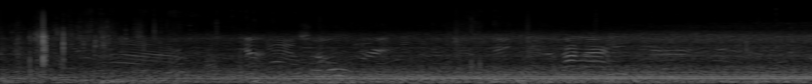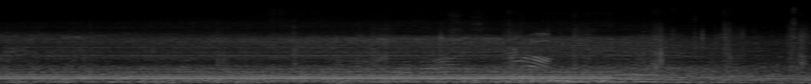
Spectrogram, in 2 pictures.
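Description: An engine running at a steady pitch, slowly getting louder, then cutting off abruptly near the end, with distant voices.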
